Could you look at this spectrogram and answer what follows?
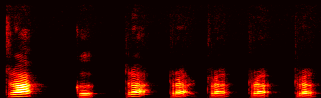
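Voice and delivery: ट्र repeated with a hard rolled r, the first ट्रक drawn out slowly; drilled syllable. Shown as a demonstration. Teacher drills ट्र sound for children. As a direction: drill ट्र over and over crisply. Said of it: "यहाँ पर नीचे लगा है ट्रक".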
